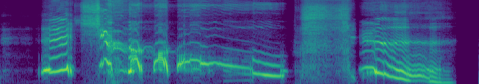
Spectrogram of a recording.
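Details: Acted allergy sneezes in a cartoon character's voice (Mr. Wogglebug): voiced 'ah' build-ups ending in sharp, noisy sneeze bursts. Sneezing.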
